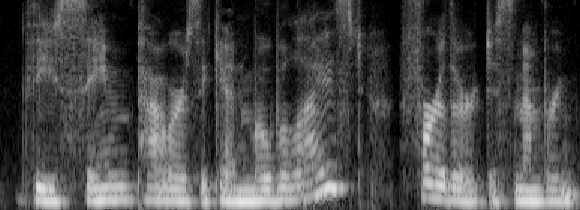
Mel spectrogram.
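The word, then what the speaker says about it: Sejm: was called the same s ejm pronounced same.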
